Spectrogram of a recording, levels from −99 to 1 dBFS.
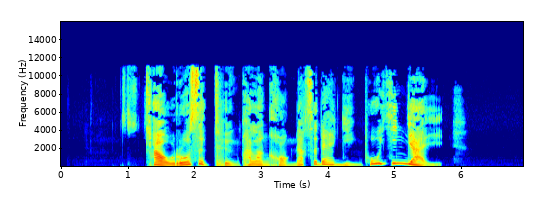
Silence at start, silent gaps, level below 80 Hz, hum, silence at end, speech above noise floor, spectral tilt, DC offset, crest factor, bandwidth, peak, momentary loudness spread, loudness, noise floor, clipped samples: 0.9 s; none; -68 dBFS; none; 1 s; 60 dB; -3.5 dB/octave; under 0.1%; 24 dB; 11.5 kHz; -2 dBFS; 16 LU; -22 LUFS; -82 dBFS; under 0.1%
